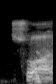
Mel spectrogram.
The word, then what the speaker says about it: swaths: Teacher, what is the pronunciation of sweat? Wait. Oh, swaths. Swaths.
